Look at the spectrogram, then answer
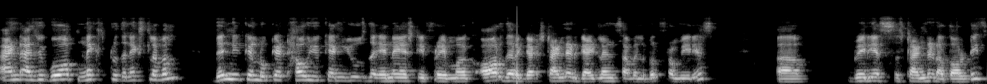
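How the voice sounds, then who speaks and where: A man with an Indian accent talks at a very fast pace with lively intonation. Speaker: chartered accountant presenting a webinar. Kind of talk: webinar Q&A. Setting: online webinar.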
